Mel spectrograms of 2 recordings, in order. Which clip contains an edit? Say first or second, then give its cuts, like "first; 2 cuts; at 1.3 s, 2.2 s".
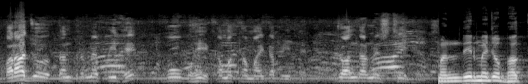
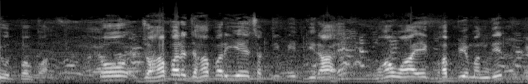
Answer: first; 1 cut; at 4.4 s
